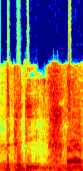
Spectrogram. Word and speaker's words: DiPedi: I also want to thank John DiPedi, I pronounced that right, DiPedi, for being my chaperone and guide.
